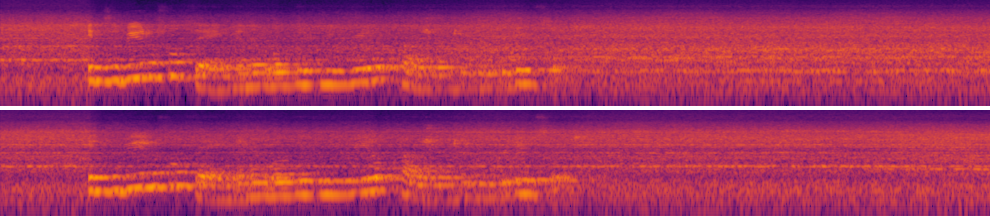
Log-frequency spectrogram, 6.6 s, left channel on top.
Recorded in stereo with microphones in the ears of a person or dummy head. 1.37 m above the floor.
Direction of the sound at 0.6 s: 40° left (ahead or behind).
